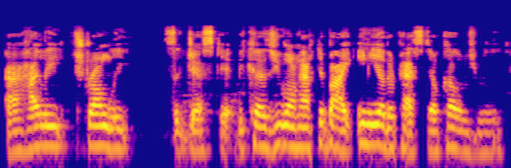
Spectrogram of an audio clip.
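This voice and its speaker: Woman, nail tutorial host, hoarse and scratchy today; chatty, rambling voice-over. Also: extremely low pitch, fairly even intonation, a little fast. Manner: chatty, rambling asides to viewers.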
